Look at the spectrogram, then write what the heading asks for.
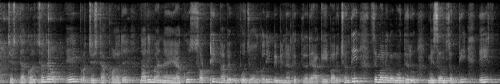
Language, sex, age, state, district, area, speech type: Odia, male, 18-30, Odisha, Khordha, rural, spontaneous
